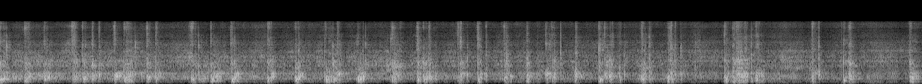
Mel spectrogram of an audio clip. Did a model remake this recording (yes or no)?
yes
